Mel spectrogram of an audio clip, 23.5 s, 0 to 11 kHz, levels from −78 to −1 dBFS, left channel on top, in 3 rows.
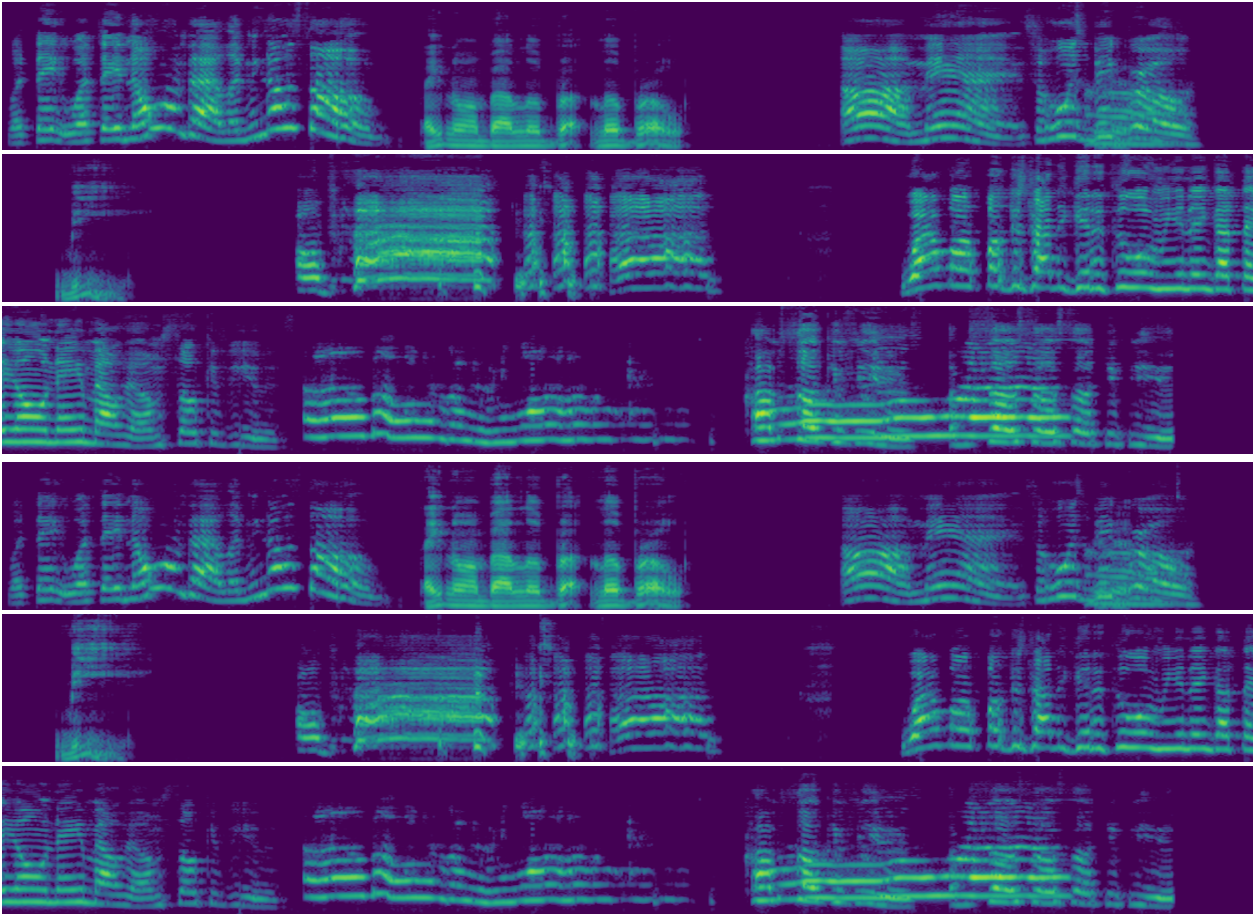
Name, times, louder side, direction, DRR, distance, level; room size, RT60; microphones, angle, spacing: voice 1, 0.0-2.4 5.2-7.4 9.7-10.9 11.3-12.3 13.4-17.4 20.3-23.0, left 4 dB, 60° left, 2.7 m, -25 dB
voice 2, 2.6-4.3 6.8-7.1 8.1-8.6 10.8-11.4 12.2-12.3, right 2 dB, 55° right, 5.6 m, -27 dB
voice 3, 6.8-7.3 17.5-19.9 20.3-22.3, left 2 dB, 15° left, 4.2 m, -23 dB
head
